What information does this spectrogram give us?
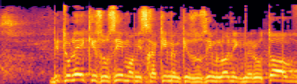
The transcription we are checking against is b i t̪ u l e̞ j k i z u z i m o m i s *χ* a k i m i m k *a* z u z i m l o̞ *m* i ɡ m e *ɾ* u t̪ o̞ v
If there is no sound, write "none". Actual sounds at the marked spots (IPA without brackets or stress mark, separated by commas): χ, i, n, ɾ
